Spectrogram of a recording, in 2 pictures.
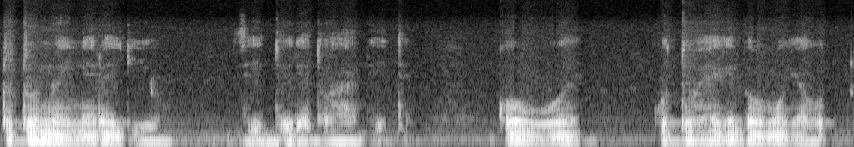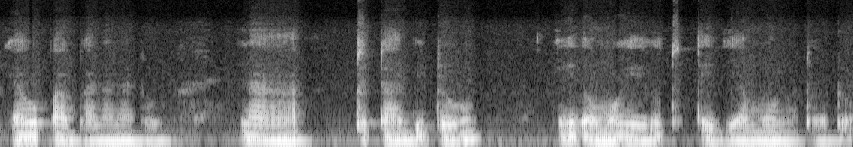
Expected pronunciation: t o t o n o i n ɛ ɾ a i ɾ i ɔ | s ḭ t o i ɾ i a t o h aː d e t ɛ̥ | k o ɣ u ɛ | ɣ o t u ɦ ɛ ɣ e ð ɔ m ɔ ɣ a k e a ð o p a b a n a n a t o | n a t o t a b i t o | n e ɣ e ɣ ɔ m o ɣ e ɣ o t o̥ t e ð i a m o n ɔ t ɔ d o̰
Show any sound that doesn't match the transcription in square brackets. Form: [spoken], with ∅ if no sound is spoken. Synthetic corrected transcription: t o t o n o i n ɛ ɾ a i ɾ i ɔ | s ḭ t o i ɾ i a t o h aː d e t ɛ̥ | k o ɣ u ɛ | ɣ o t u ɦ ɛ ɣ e ð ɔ m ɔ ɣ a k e a [ɣ] o p a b a n a n a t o | n a t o t a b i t o | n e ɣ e [ð] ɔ m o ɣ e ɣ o t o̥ t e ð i a m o n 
